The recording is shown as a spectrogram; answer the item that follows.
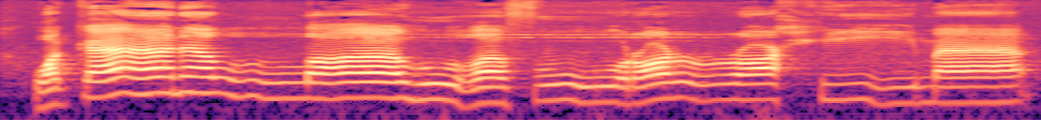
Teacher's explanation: ادغام تو ہوا لیکن ناک میں آواز نہیں گئی، گنہ نہیں ہوا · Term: ادغام بلا غنہ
